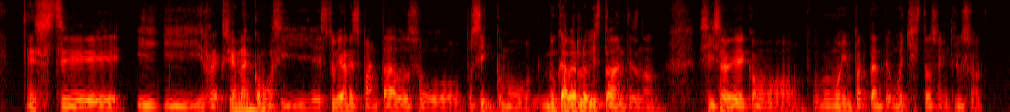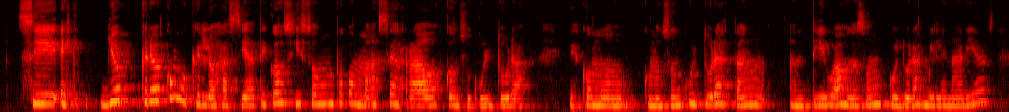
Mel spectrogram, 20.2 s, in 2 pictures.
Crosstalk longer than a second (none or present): none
